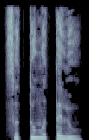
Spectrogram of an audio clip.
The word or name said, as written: ಸುತ್ತುಮುತ್ತಲು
